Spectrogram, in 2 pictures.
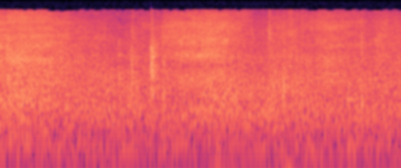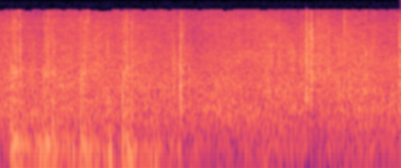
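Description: Ice hockey game in play in an arena: a steady crowd hum with several sharp clacks of sticks and puck spread through it.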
